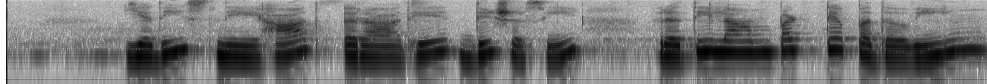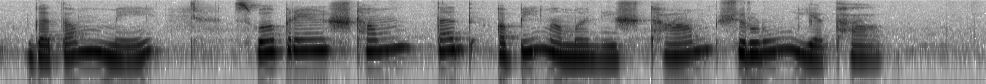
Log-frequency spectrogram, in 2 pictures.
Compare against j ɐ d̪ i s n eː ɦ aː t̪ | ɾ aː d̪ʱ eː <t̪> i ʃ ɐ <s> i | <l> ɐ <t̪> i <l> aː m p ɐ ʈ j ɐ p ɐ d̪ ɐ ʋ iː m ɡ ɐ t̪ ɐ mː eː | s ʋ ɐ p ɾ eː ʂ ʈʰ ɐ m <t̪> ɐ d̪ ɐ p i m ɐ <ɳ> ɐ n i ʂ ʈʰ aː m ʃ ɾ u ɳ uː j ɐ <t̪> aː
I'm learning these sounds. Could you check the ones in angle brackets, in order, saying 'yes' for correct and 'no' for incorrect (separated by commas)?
no, yes, no, yes, yes, yes, no, no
